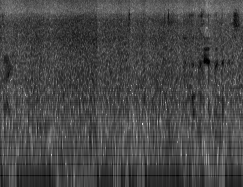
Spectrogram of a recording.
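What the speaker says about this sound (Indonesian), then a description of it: "nyanyian debur ombak yang menyapa bibir pantai" Ocean waves break on a beach at a school camping trip, a steady loud wash of surf with rolling low surges and wind noise throughout.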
